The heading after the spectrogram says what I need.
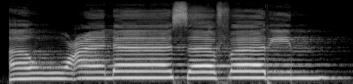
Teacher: huruf lam berbaris fathah panjang, maka dibaca panjang, lamnya 2 harokat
